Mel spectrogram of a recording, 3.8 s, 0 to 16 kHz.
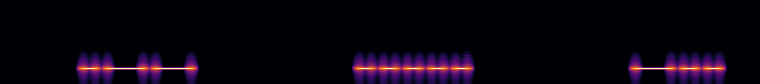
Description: Morse code, heard as a keyed tone, about 20 wpm, spaced as for 8 wpm, 700 Hz. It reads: W5D
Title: 114 Lesson 19e - Letter w - Three Characters 20wpm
